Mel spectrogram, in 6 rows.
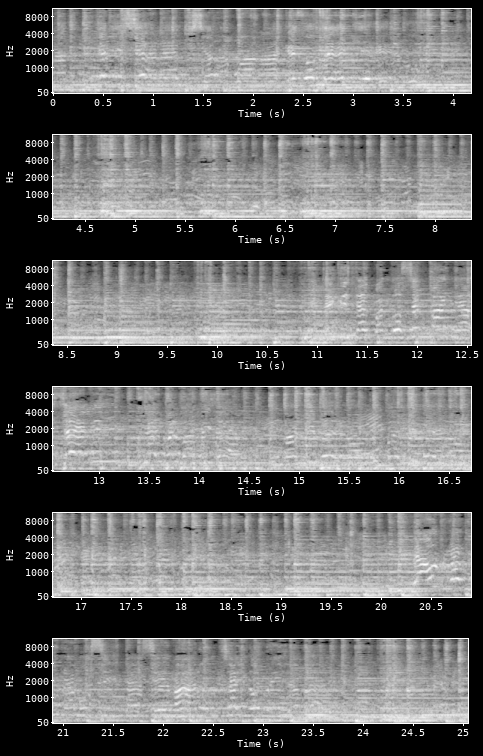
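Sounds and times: man singing into a microphone: 0.0s - 6.4s, 10.8s - 18.6s, 20.2s - 25.0s
guitar accompaniment: 0.0s - 25.0s.

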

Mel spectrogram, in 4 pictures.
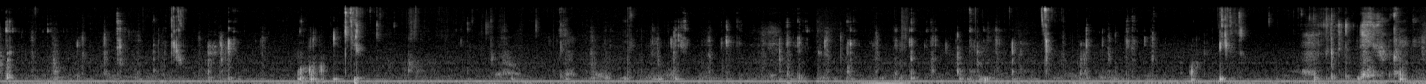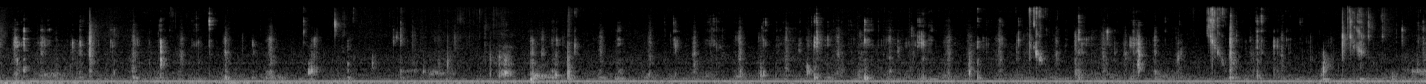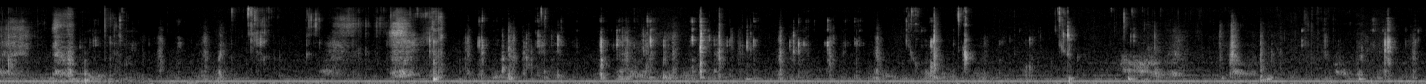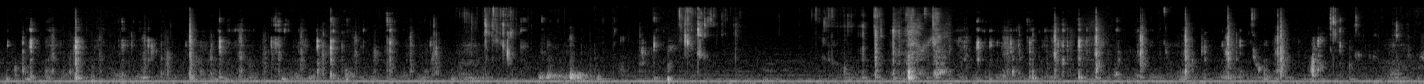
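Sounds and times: biting and chewing: 0.0s - 57.0s
steady low hum: 0.0s - 57.0s.

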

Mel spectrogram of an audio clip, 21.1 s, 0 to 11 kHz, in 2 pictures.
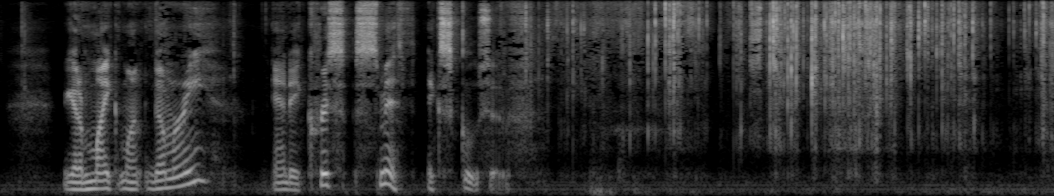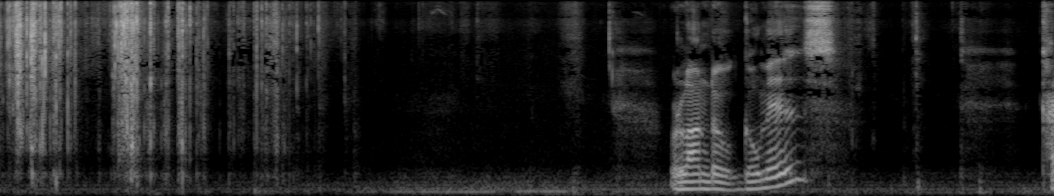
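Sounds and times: foil pack tearing and crinkling: 5.4s - 13.8s.

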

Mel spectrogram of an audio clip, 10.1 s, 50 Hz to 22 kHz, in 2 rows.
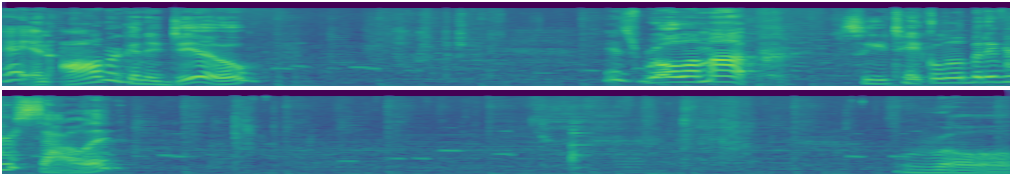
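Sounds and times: faint background music: 0.0s - 10.0s
knife scraping: 1.8s - 2.6s, 7.7s - 9.0s.

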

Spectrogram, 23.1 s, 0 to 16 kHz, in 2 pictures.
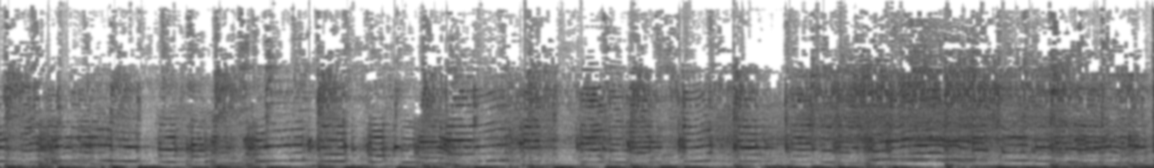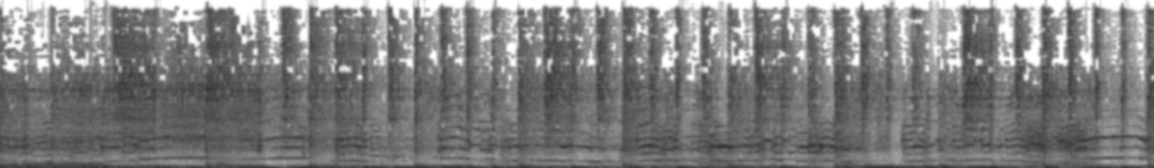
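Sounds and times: drums: 0.0s - 23.0s
electric bass: 0.0s - 23.0s
electric guitar lead: 0.0s - 23.0s.

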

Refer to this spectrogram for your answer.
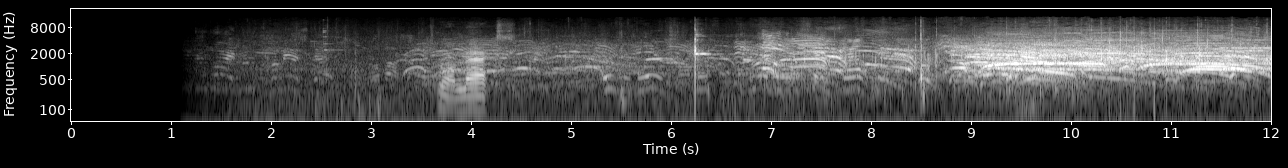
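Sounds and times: crowd yelling and cheering: 3.0s - 12.0s
metal bat hitting ball: 6.2s - 6.5s.

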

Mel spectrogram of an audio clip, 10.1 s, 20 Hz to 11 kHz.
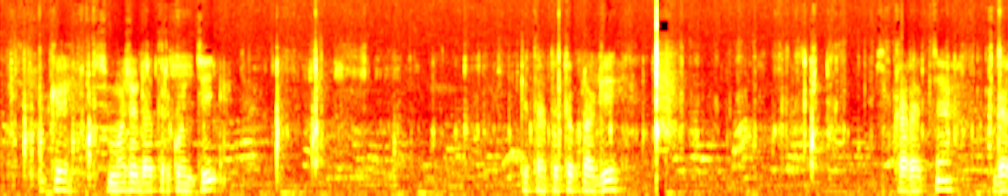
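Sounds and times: rubber rubbing and handling: 0.0s - 10.0s.

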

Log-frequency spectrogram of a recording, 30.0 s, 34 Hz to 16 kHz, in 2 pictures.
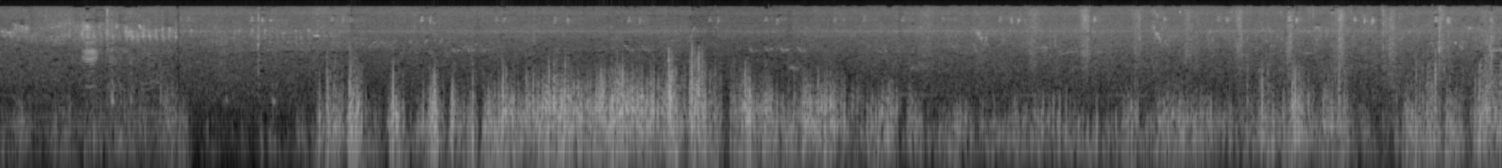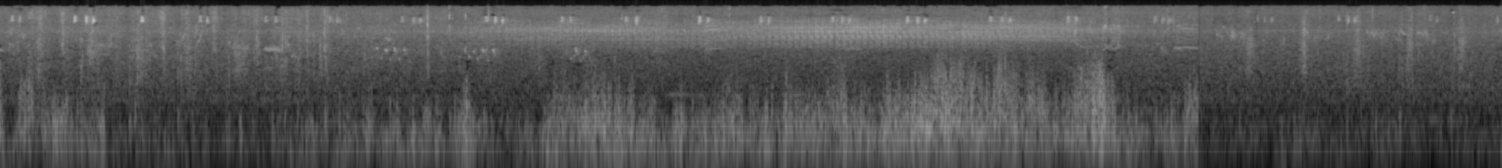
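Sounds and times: horse hoofbeats on ground: 10.3s - 20.8s, 27.3s - 30.0s.

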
